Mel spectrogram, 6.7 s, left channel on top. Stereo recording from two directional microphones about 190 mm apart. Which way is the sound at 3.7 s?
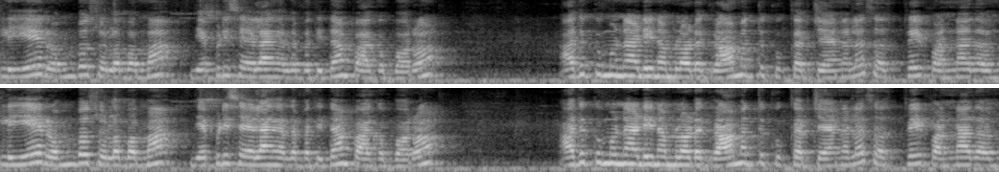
30° right (ahead or behind).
